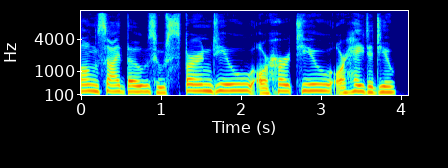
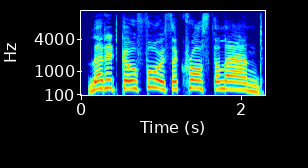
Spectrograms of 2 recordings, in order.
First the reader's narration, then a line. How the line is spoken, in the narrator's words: she shouted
